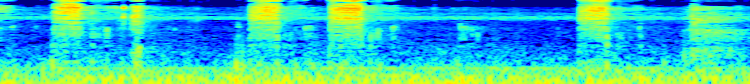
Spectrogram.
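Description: A pump bottle of bitter apple deterrent is sprayed onto a dog's paw, giving a handful of short, sharp hissing spritzes spaced irregularly over a faint, steady background.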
